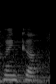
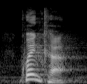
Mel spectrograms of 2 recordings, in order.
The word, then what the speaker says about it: Cuenca: She, in fact, has a solo exhibition coming up at the Antonio Perez Foundation in Cuenca in Spain. Is that how you pronounce it? – Cuenca. – Cuenca, that sounds better.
